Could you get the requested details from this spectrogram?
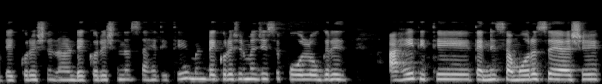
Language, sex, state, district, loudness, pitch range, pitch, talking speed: Marathi, female, Maharashtra, Nagpur, -19 LUFS, 215-235 Hz, 225 Hz, 140 wpm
